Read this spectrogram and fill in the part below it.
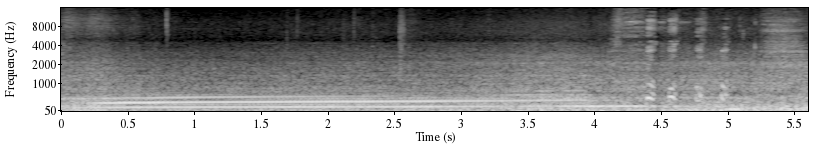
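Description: Infiniti Q60 Red Sport being driven in Sport Plus, steady engine drone with falling tones as it downshifts near fourth gear, loud cabin sound with a brief rev burst near the end.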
